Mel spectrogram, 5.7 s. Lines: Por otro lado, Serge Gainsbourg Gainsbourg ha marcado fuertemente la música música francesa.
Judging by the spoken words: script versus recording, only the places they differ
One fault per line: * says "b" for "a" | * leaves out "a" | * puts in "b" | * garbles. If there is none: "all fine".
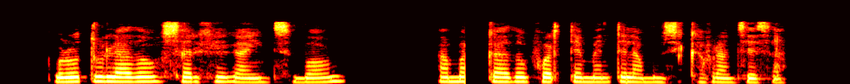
* leaves out "Gainsbourg"
* leaves out "música"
